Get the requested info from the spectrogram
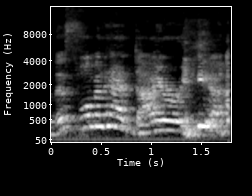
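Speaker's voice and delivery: big, slow, booming report; as loud as possible. Retold or imitated. Cop on the phone reporting grandma's death, very loud. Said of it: "as loud as he can".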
